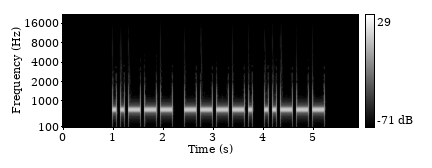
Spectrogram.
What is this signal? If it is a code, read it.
Morse code, heard as a keyed tone, about 15 wpm, 700 Hz. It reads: 292
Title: Numbers - 3-Digit 15wpm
